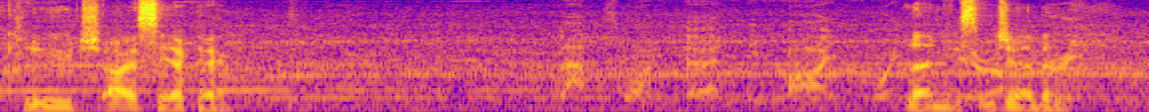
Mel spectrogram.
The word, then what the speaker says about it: Cluj: Cluj is pronounced cluge.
